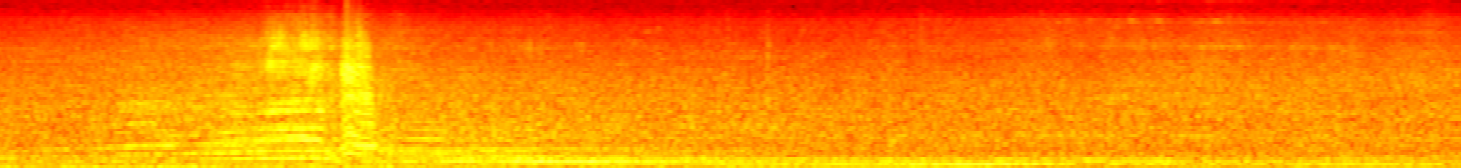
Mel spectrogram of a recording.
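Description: A motor vehicle's engine passing by: its note climbs for about a second and a half, peaks with a sharp crack, then drops away and fades. A steady low rumble continues underneath.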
